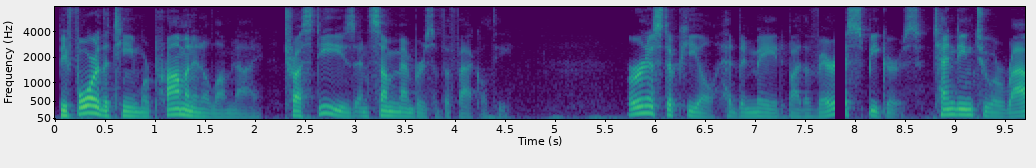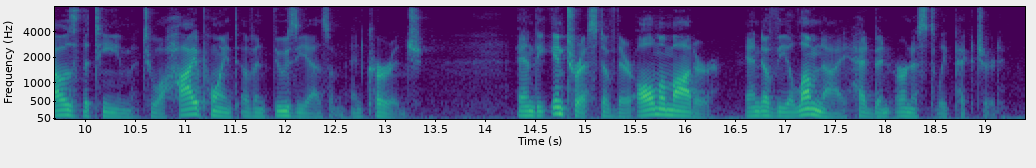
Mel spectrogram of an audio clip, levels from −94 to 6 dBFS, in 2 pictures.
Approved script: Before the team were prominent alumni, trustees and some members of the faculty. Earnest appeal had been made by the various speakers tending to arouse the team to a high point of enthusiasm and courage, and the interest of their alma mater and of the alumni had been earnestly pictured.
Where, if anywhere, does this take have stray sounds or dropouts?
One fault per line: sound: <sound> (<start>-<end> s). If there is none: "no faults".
sound: dropout (7.8-7.9 s)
